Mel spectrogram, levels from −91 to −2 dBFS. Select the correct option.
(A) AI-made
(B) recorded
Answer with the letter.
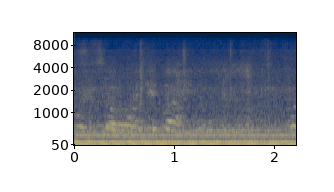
A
